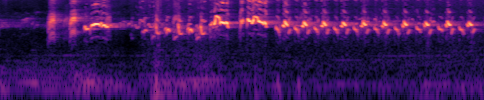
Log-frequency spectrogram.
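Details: Sooty-headed bulbul calling wild companions, used to lure wild birds closer; a few sharp chirps and a warbled phrase, then a long even run of quick bubbling notes, about six per second.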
